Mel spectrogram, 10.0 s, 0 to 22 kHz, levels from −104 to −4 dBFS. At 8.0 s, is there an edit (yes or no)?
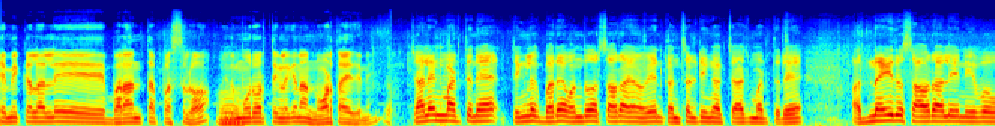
no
